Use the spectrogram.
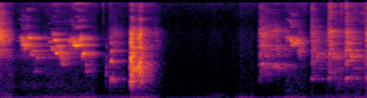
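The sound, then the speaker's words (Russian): Arkasha, a pet bird, chirps in many quick, squawky, high-pitched bursts, breaks off briefly, then chirps again. “Аркаша, хорошая птичка. Хорошая Аркаша, Аркаша, хорошая птичка, птичка.”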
